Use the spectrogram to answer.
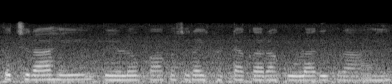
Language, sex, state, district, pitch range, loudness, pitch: Hindi, female, Madhya Pradesh, Dhar, 200-215 Hz, -15 LUFS, 205 Hz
